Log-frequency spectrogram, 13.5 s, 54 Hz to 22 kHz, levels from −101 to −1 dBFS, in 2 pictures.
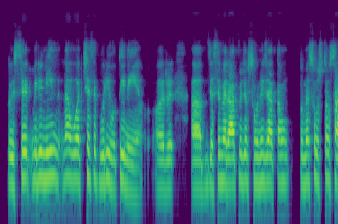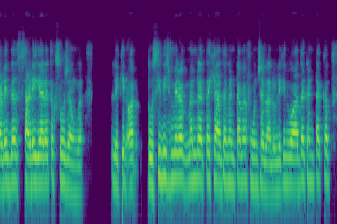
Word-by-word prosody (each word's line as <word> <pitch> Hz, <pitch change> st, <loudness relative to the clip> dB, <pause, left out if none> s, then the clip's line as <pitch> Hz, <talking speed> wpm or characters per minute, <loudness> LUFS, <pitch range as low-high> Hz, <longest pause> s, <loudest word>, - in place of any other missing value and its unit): तो 165 Hz, -, -1 dB
इससे 190 Hz, +4 st, +1 dB
मेरी 180 Hz, +1 st, +2 dB
नींद 190 Hz, 0 st, +1 dB
ना 195 Hz, +1 st, +2 dB
वो 185 Hz, 0 st, +2 dB
अच्छे 180 Hz, +2 st, -1 dB
से 190 Hz, -, -4 dB
पूरी 170 Hz, +2 st, -2 dB
होती 165 Hz, +1 st, 0 dB
नहीं 140 Hz, -4 st, -3 dB
है 125 Hz, -, -7 dB
और 150 Hz, 0 st, -6 dB, 0.4 s
अ, 75 Hz, 0 st, +3 dB, 0.2 s
जैसे 160 Hz, +3 st, -3 dB
मैं 175 Hz, -1 st, +3 dB
रात 160 Hz, 0 st, +5 dB
में 180 Hz, -, -3 dB
जब 180 Hz, -, 0 dB
सोने 170 Hz, +1 st, -1 dB
जाता 165 Hz, 0 st, +2 dB
हूँ 170 Hz, -1 st, -2 dB, 0.2 s
तो 165 Hz, -, -2 dB
मैं 170 Hz, +1 st, +1 dB
सोचता 175 Hz, +1 st, -3 dB
हूँ 180 Hz, -, -2 dB
साढ़े 165 Hz, -1 st, +3 dB
10 175 Hz, +1 st, +1 dB
साढ़े 165 Hz, +2 st, +4 dB
11 165 Hz, 0 st, +4 dB
तक 185 Hz, -, -4 dB
सो 175 Hz, -1 st, -1 dB
जाऊँगा। 135 Hz, -4 st, -2 dB, 0.6 s
लेकिन 165 Hz, +2 st, -2 dB
और 160 Hz, 0 st, +1 dB, 0.2 s
तो 165 Hz, -, +3 dB
उसी 160 Hz, +5 st, -1 dB
बीच 190 Hz, -2 st, -1 dB
मेरा 185 Hz, 0 st, +4 dB
मन 175 Hz, +2 st, -3 dB
रहता 180 Hz, 0 st, +3 dB
है -, -, 0 dB
कि 180 Hz, -, -2 dB
आधा 170 Hz, 0 st, +4 dB
घंटा 170 Hz, 0 st, -1 dB
मैं 175 Hz, 0 st, -1 dB
फ़ोन 165 Hz, -2 st, -5 dB
चला 155 Hz, -3 st, -1 dB
लूँ 140 Hz, +1 st, -5 dB
लेकिन 165 Hz, +3 st, -5 dB
वो 165 Hz, 0 st, +1 dB
आधा 160 Hz, +3 st, +4 dB
घंटा 175 Hz, +1 st, -3 dB
कब 185 Hz, -1 st, +1 dB
170 Hz, 240 wpm, -24 LUFS, 160-180 Hz, 0.6 s, रात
